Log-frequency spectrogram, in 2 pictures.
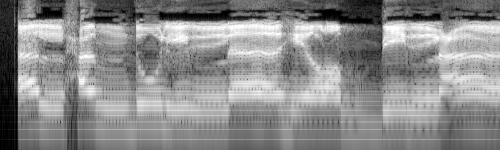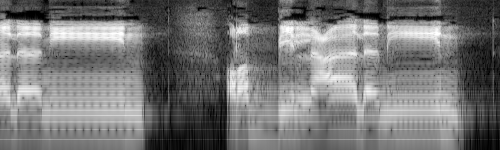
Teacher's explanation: هنا رب العالمين نقول نحقق النون الساكنة، هنا نحقق النون الساكنة ولا يكون فيها غنة، لا نسمع بعض الناس رب العالمين، هذا من الخطأ.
